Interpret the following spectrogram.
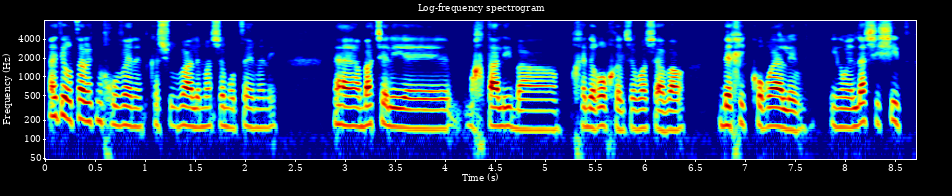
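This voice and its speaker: A woman comedian chatting as a guest in an interview, telling animated stories that swing between loud bursts and quiet asides, with plenty of slangy fillers. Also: low-pitched, no echo. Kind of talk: casual interview chat.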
